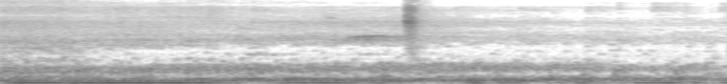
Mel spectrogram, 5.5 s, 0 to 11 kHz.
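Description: Class 170 Turbostar diesel multiple unit pulling out of the station, its diesel engines droning steadily, with one sharp clank about three seconds in.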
